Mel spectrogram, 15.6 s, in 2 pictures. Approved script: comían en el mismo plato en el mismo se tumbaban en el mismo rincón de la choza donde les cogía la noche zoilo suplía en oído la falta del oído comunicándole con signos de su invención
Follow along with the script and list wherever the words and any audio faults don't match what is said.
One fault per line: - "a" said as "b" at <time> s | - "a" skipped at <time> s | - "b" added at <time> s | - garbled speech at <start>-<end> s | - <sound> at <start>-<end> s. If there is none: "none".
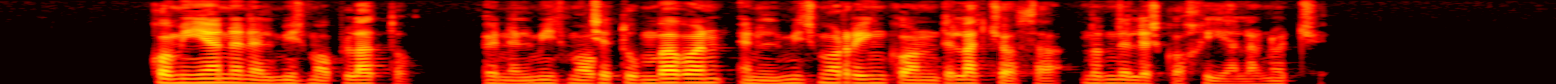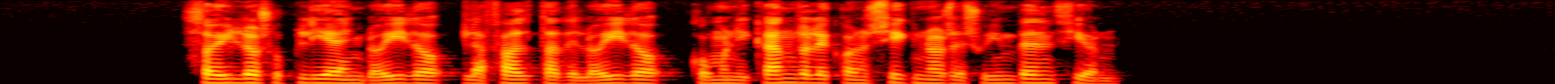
none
